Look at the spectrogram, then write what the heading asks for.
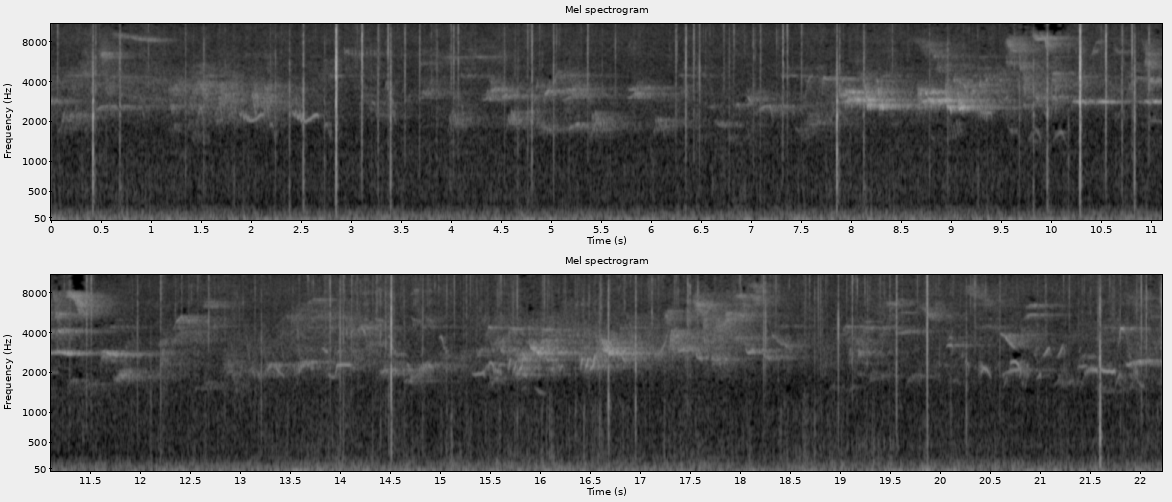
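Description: Small birds singing and chirping, with short whistles and gliding calls throughout, over a steady low rumble and scattered sharp clicks.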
